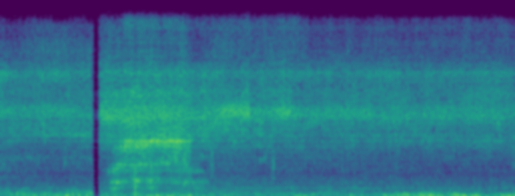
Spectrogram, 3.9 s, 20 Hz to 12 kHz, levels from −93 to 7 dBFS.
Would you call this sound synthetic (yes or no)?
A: yes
